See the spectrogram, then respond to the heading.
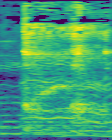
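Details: Adult with cough for over five years, sometimes with chest tightness/breathlessness, during a ruqyah session: a single harsh cough or throat-clearing burst.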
